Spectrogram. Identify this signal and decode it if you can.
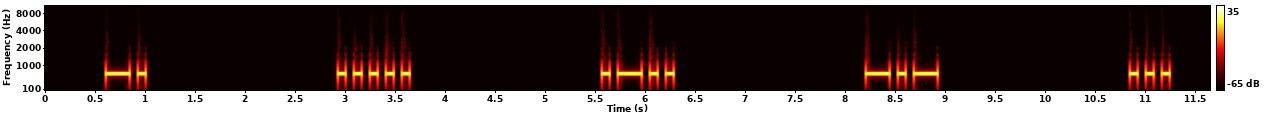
Morse code, heard as a keyed tone, about 15 wpm, spaced as for 4 wpm, 700 Hz. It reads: N5LKS
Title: USA Call Signs - 5 Characters - 8x Character Spacing - 15wpm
